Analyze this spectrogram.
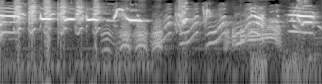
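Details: Lure call of the Javan myna, packed with rapid overlapping whistles, slurred notes and harsh chatter, one clear upswept then falling whistle standing out early on.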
